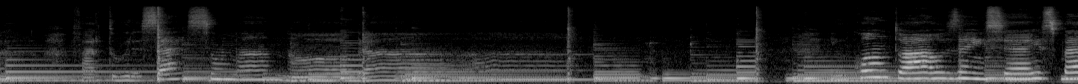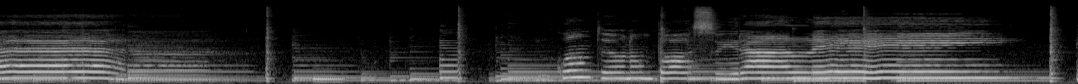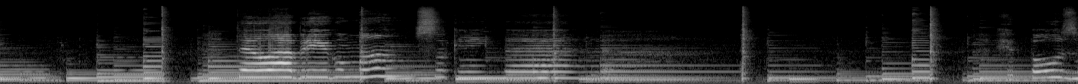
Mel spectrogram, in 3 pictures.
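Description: A woman singing to her own strummed acoustic guitar, with long held sung notes about a third of the way in and again past the middle.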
